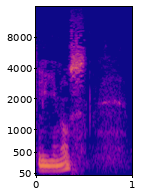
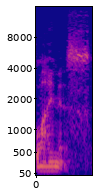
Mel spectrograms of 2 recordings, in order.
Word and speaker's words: Linus: speak swedish it's venus when i speak finnish it's linos when i speak english it's linus and i really don't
